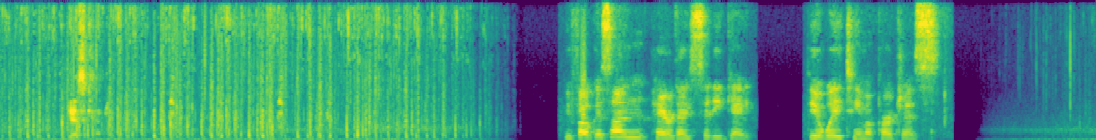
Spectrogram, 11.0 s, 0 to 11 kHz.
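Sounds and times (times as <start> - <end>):
hooves of several ridden horses clip-clopping on a hard desert surface: 0.0 - 5.1
speech: 0.7 - 1.3, 5.7 - 9.5
low rumbling background: 9.8 - 10.9.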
